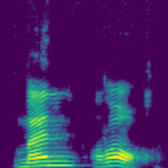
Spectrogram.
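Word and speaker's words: مَنْ رَاقٍ: Selanjutnya adalah bacaan saktah di lafadz man raq. Bagaimana cara bacanya? Wa qila man raq. Perhatikan teman-teman, saat membaca wa qila man raq ada kesalahan, yaitu menghilangkan atau melupakan sifat tawassut atau bainiyah pada huruf nun.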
